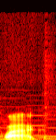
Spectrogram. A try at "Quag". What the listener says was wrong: Well, you can call it Quag, but it's pronounced technically in the Germanic sort of tone. It's sort of Vog. Yes, think of KVAG as opposed to QUAG.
